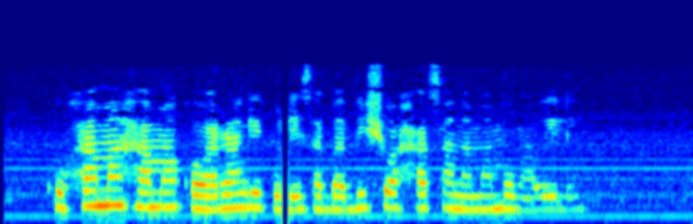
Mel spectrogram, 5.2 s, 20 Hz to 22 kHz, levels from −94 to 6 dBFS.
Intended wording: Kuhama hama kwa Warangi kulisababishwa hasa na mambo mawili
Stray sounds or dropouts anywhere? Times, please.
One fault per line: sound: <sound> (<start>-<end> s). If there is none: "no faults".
sound: dropout (2.1-2.2 s)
